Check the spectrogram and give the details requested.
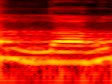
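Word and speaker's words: الله: अगर अल्लाह के लाम से पहले ज़बर या पेश हो तो अल्लाह के लाम को पुर पढ़ेंगे, तो यहाँ पर अल्लाह के लाम को पुर पढ़ेंगे कायदे के मुताबिक।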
